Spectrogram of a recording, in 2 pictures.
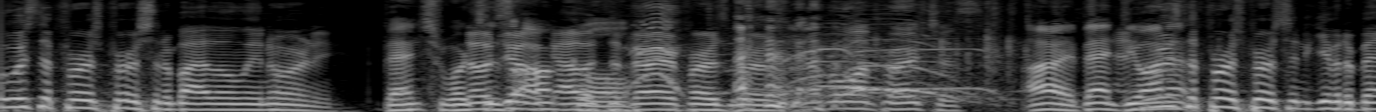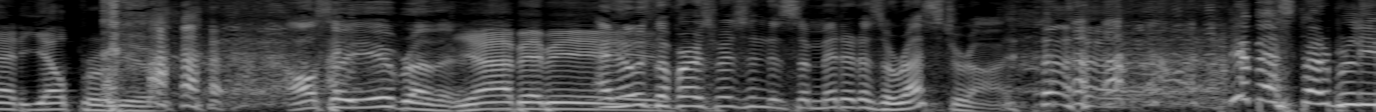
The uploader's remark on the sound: live from Dublin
